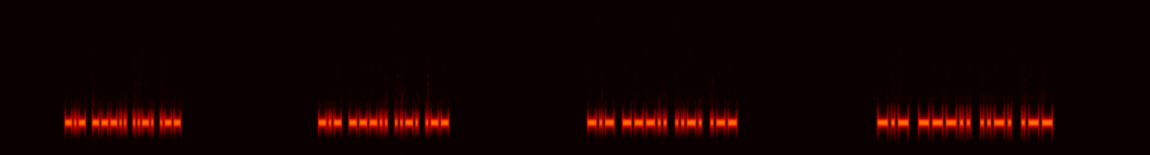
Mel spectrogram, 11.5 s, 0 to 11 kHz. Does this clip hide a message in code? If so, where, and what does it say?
Yes: Morse code from 0.6 to 10.5 s, heard as a keyed tone, about 49 wpm, 700 Hz. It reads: K8FW K8FW K8FW K8FW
